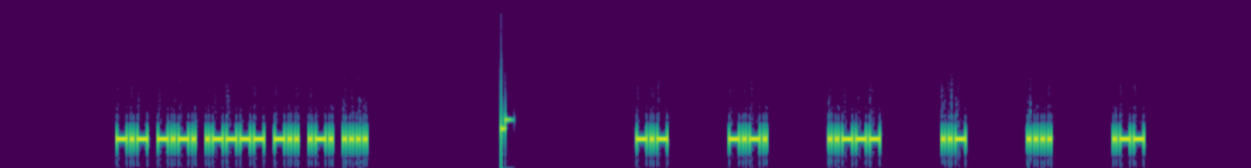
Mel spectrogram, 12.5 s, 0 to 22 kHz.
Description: Morse code, heard as a keyed tone, about 34 wpm, spaced as for 18 wpm, 700 Hz. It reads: KC1DRH KC2UHW
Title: USA Call Signs - 6 Characters - 6x Character Spacing - 35wpm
